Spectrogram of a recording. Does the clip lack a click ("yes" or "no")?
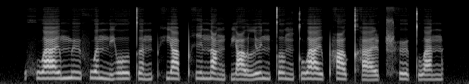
yes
